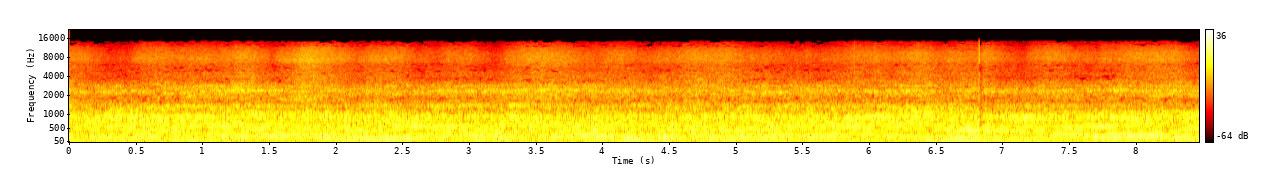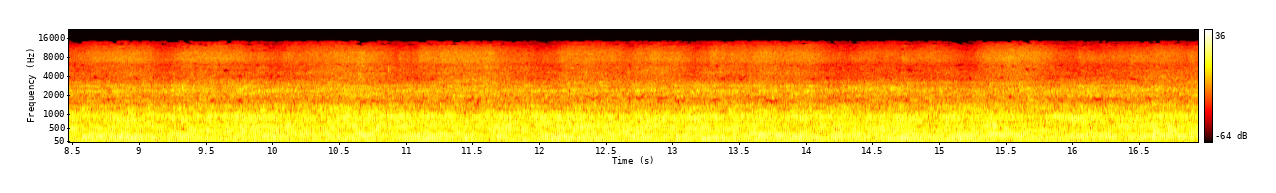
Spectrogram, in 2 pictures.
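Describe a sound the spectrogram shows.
Water rushes and splashes against a moving boat's hull.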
